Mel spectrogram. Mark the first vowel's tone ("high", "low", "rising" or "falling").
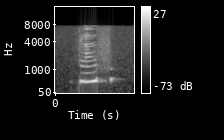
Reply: rising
